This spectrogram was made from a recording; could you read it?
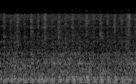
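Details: Land Rover Series 2 four-cylinder that sat for years in a paddock, just restarted: even, steady idle with a soft regular beat, no smoke, knocks or rattles, running smooth. The carburetor likely still needs a kit.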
